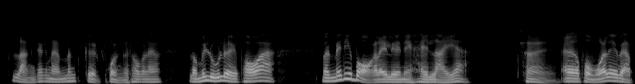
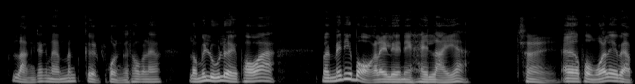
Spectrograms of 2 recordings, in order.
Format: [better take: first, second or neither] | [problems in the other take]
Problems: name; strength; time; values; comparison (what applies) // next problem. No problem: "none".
second | muffled; slightly; fading above 2.5 kHz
